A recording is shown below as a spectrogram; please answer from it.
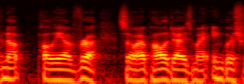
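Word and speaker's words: Poilievre: little bit of hot water here uh pierre polyev and i've been getting his name wrong so thank you for correcting me in the comments pierre pauliev nope polyavra so i apologize my english reading is is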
